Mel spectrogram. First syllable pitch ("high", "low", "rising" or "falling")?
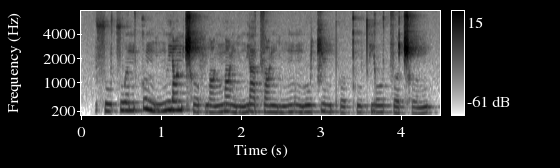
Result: low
